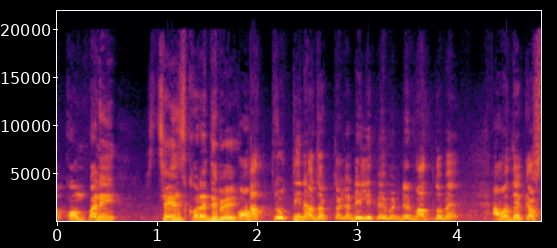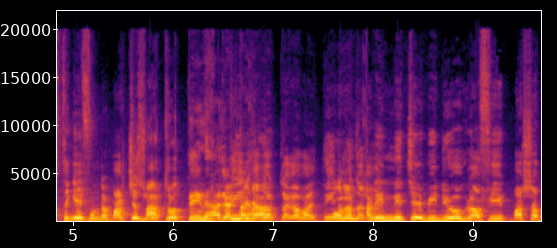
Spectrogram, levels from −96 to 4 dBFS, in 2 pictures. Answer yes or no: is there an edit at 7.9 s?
yes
